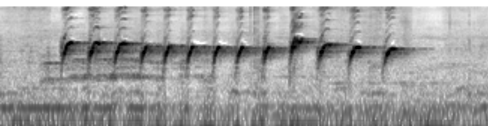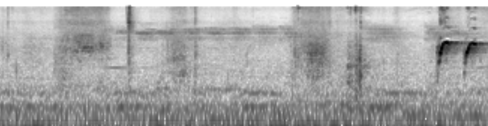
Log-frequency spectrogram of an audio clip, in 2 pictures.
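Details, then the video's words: Green leafbird in eager natural song, played to stir young leafbirds into singing: one quick series of bright, clipped notes stepping slightly downward for about three seconds, then near quiet with faint hiss before a new burst begins. "Cucak Ijo Gacor Suara Asli"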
